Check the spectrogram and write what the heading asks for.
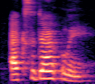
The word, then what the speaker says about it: accidentally: few more words accident when we add accidentally we don't pronounce the AH we say accidentally accidentally one more general when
